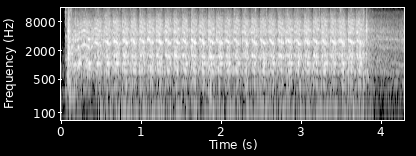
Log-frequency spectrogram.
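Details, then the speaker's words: 1970 Cutlass with 6.0 LS swap, 80E, stage 2 cam, base tune: steady starter churn about eight beats a second for nearly four seconds, never catching; cranks but won't start, though starts with quarter throttle. "i'm trying to figure out why it's not starting right now if i put the gas a quarter down it will start"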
